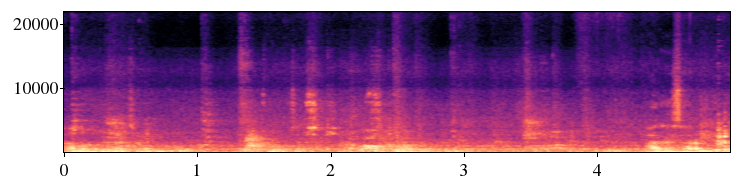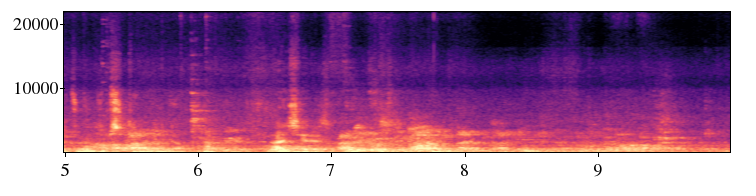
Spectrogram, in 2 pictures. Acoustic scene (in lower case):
restaurant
